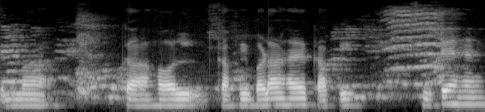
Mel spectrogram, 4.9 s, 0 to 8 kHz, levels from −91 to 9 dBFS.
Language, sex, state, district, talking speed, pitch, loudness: Hindi, male, Uttar Pradesh, Gorakhpur, 110 wpm, 125 Hz, -15 LUFS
